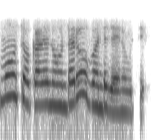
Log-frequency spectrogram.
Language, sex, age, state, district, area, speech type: Odia, female, 18-30, Odisha, Koraput, urban, conversation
